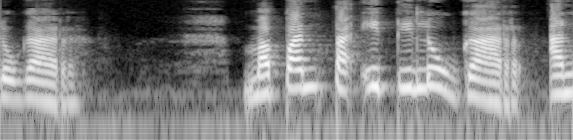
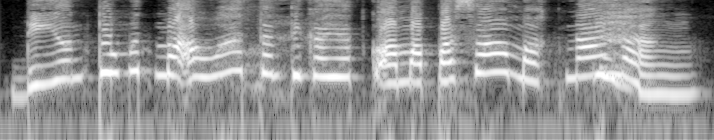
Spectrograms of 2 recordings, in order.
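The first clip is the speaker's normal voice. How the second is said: higher pitched urgent plea; pleading; 9 semitones higher than usual. Acted. Daughter pleading higher with her weeping mother. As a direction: push the plea up, insistent.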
